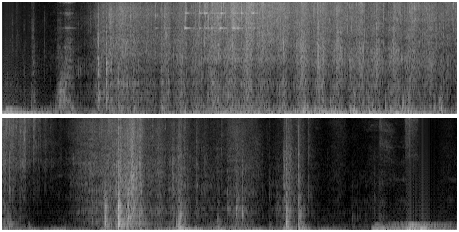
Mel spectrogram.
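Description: Signature Kitchens Raisin Bran, the Albertsons store-brand cereal, pours out of a crinkling plastic bag in a steady rustling, pattering rush, pausing briefly midway before a few shorter shakes and scattered taps finish it off.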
